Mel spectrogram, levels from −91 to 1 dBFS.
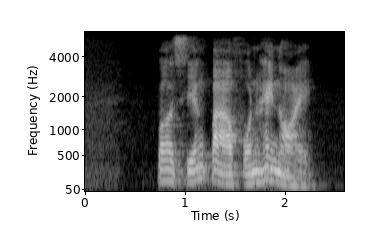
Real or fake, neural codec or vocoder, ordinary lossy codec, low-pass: real; none; none; 5.4 kHz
